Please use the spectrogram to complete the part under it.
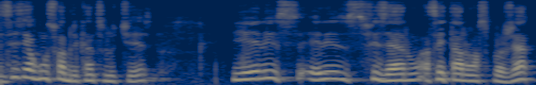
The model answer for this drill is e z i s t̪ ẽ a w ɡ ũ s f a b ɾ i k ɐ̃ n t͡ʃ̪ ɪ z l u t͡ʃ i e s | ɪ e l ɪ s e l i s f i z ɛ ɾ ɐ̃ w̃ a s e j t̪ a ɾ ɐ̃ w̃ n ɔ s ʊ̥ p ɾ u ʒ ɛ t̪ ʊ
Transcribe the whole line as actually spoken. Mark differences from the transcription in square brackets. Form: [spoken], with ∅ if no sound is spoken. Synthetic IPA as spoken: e z i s t̪ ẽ a w ɡ ũ s f a b ɾ i k ɐ̃ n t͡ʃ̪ ɪ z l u t͡ʃ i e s | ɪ e l ɪ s e l [ɪ] s f i z ɛ ɾ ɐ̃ w̃ a s e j t̪ a ɾ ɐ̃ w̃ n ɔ s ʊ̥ p ɾ [o] ʒ ɛ t̪ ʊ

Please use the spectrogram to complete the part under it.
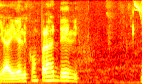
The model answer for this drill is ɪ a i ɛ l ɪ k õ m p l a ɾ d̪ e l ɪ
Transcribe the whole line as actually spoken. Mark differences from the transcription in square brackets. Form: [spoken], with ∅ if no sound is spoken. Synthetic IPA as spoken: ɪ a i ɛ l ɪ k õ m p [ɾ] a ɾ d̪ e l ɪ

